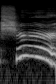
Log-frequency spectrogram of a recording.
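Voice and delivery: a sing-song yes with a hidden grin; chirpy mock agreement. Mom answering her son's chart request, chirpy and high. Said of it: "I was like".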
